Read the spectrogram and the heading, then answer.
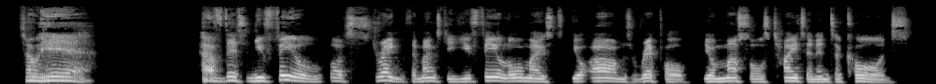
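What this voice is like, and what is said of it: Menacing evil character voice. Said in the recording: “I'm going to use my evil voice again now.”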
